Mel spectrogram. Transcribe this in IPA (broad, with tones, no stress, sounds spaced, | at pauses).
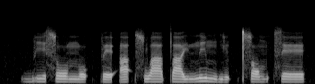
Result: b i˧ s o˧ n̪ o˨ ʔ p e˨ ʔ a˦ ʔ s w a˧ t̪ a˧ j n̪ i˥˧ m ɡ ĩ˨ p̚ t͡s ɔ˧ m t͡s e˧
